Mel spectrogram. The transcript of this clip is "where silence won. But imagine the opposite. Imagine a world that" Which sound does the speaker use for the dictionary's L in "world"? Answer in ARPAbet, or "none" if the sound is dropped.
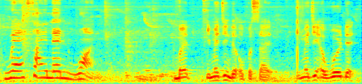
none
